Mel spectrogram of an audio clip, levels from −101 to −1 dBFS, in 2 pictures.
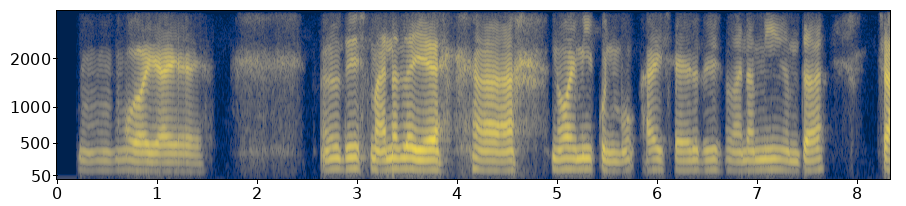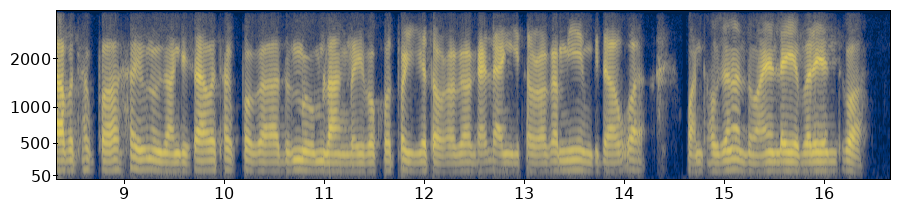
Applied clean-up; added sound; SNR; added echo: none; none; none; none.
